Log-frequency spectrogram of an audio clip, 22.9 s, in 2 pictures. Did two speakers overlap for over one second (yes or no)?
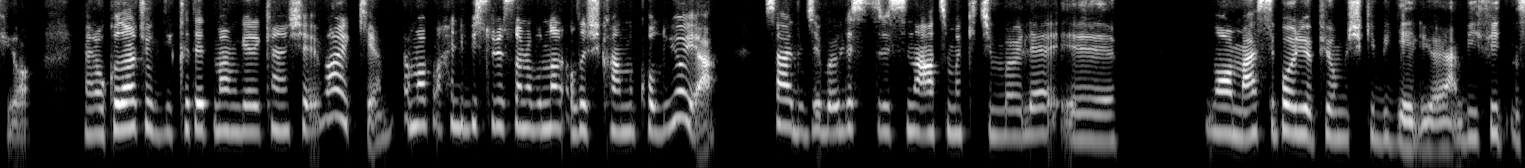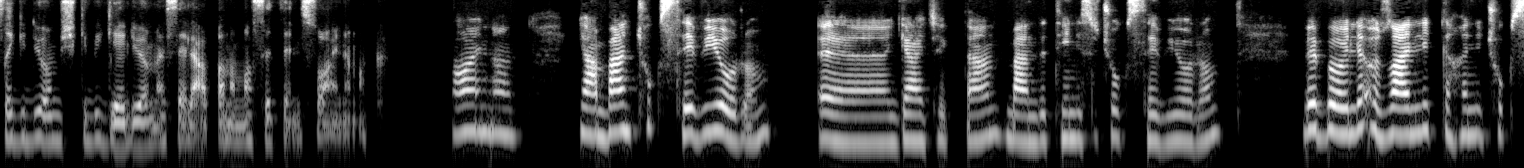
no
